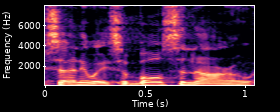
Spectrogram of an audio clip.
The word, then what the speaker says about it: Bolsonaro: Okay, but his name is Bolsonaro. – Bolsonaro. – Bolsonaro. Right. See, I'll even roll the R.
